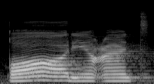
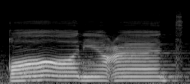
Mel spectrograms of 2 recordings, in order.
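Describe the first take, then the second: First: The word ends with a t sound. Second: The word ends with a t sound.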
